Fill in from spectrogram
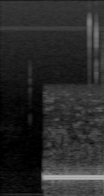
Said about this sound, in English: All right, it's ringing. We're trying again.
